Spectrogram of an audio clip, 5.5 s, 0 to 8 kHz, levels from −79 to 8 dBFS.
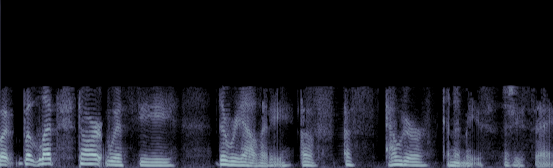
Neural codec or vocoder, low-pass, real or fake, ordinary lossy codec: none; 7.2 kHz; real; AAC, 16 kbps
